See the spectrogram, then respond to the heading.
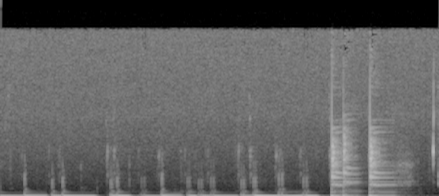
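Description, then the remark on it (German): A fretless bass voice on a keyboard plays a smooth run of low, sustained notes in a steady melodic line, loud, ending with a couple of brief noisy bursts. “Fretless.”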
